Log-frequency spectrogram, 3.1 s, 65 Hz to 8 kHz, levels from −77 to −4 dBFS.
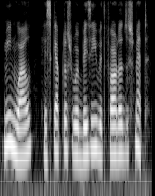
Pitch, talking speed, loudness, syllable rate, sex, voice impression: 190 Hz, 175 wpm, -15 LUFS, 5.5 syllables/s, female, feminine, adult-like, tensed, powerful, clear, slightly halting, nasal, intellectual, calm, friendly, reassuring, unique, kind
